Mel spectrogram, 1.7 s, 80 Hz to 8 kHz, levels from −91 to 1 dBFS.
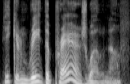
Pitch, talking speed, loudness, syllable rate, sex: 135 Hz, 240 wpm, -19 LUFS, 4.9 syllables/s, male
